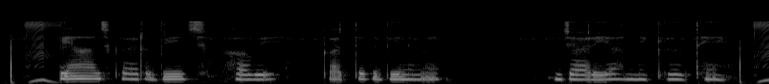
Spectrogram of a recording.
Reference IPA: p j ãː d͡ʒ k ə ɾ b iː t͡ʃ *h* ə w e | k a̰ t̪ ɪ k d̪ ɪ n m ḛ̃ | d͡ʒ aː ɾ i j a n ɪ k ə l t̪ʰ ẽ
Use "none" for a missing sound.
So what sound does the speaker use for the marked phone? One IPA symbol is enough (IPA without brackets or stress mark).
h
